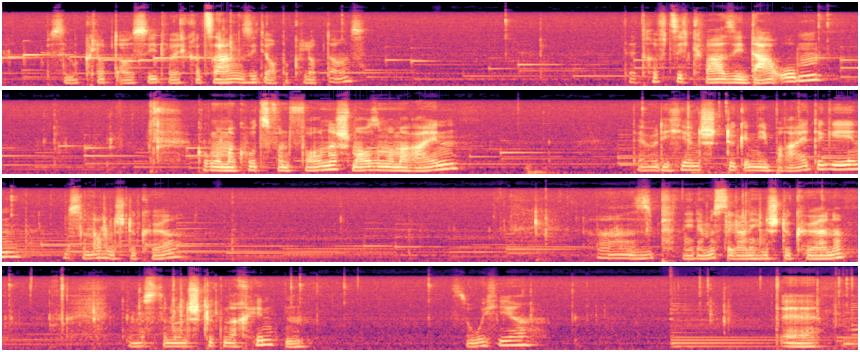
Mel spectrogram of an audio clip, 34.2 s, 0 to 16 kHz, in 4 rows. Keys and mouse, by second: 1.3-3.2 drag, 2.6 KP_3, 3.2-3.8 middle drag, 3.8-5.6 drag, 5.6 middle click, 5.9 click, 6.4-7.8 middle drag, 8.5-10.4 drag, 10.4 KP_1, 11.7-13.6 drag, 16.1-18.2 right drag, 16.9-18.7 drag, 18.2 a, 18.5 Tab, 22.0 middle click, 22.8 KP_3, 23.4 Tab, 24.8 z, 25.1 b, 27.6 g, 29.0-31.3 drag, 31.3-31.7 middle drag, 33.0-34.2 right drag.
